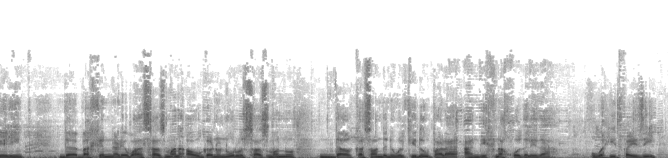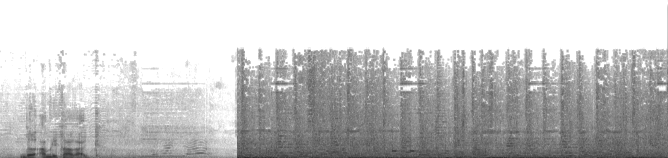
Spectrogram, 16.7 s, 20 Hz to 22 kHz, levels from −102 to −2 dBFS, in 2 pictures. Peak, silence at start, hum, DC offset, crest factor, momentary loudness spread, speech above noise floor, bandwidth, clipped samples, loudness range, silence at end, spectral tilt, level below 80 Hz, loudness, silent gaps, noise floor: -12 dBFS; 0 s; none; under 0.1%; 14 dB; 13 LU; 24 dB; 15.5 kHz; under 0.1%; 5 LU; 0 s; -5.5 dB/octave; -34 dBFS; -27 LUFS; none; -51 dBFS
